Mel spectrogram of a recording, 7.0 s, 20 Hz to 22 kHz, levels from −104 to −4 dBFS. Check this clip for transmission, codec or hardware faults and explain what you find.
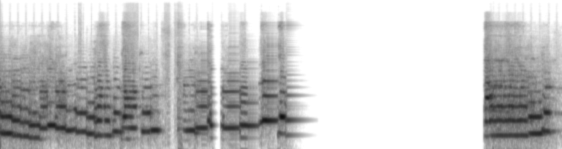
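Three faults turn up here: a faint tick running under the whole thing, then a choppy patch that runs straight into a long gap.

Wi-Fi interference runs the full length: a quiet, steady ticking about ten times a second, well below the sound. That spacing matches a 102.4 ms beacon, so a nearby Wi-Fi radio is getting picked up and rectified by the audio circuitry.

Repeated packet loss (robotic sound) hits from 2.11 to 3.56 s. There are eight gaps, the longest 120 ms, and concealment fills about 44% of that stretch by stretching the last bit of audio, so it comes out choppy with pieces missing.

Right after, from 3.59 to 6.08 s, there's about 2.5 s of missing audio. A short buzzy smear fades into roughly 2.2 s of silence before the sound picks up again further on. That's likely a long network dropout.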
